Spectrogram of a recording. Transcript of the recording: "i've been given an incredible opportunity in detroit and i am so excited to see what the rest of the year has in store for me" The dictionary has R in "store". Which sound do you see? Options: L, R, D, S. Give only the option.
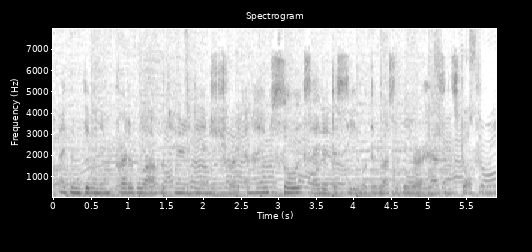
L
